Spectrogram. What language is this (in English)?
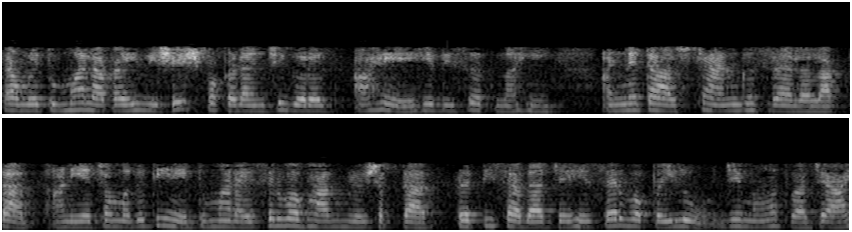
Marathi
